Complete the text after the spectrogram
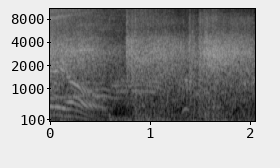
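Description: A heavy blow lands with a loud crash.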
